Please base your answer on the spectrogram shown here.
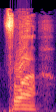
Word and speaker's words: froid: Trước hết là ký tự D nằm ở cuối từ thì không phát âm, froid là lạnh, chúng ta thấy D không phát âm, chỉ còn lại O với I thôi, froid.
